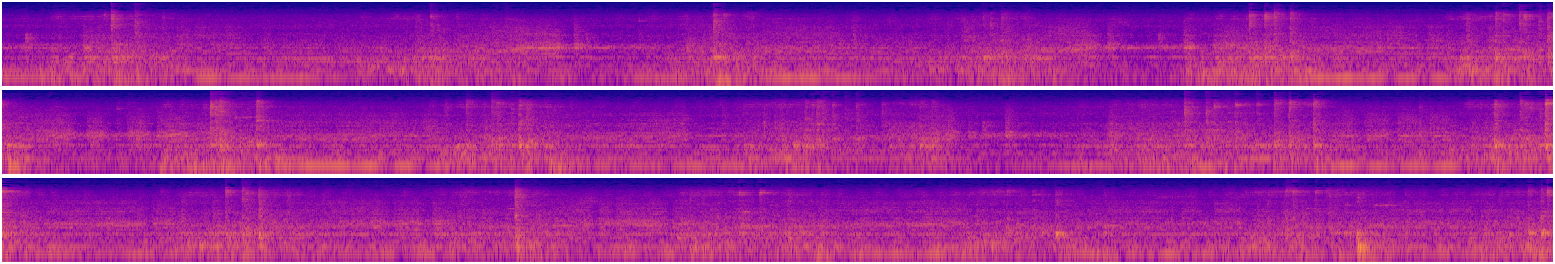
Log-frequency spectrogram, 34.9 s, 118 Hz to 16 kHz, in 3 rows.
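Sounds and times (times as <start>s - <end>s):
electric mixer motor humming: 0.0s - 34.9s.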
